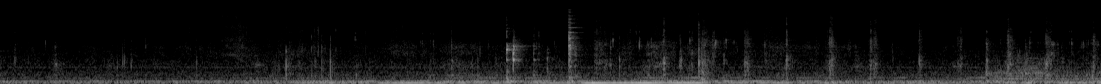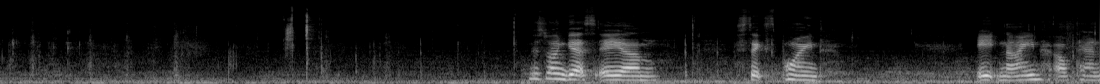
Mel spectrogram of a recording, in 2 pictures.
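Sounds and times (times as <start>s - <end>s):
close chewing with wet mouth clicks: 0.0s - 2.1s, 5.8s - 15.7s
low steady hum: 0.0s - 22.0s.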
